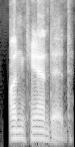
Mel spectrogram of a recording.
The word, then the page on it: uncandid: American English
